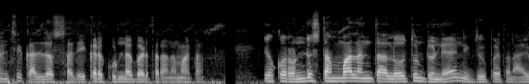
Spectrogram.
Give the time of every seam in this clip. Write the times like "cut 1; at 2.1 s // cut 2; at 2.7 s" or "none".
cut 1; at 2.4 s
